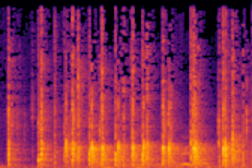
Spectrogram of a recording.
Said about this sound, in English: Round of applause.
